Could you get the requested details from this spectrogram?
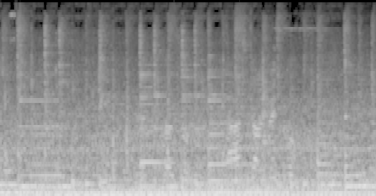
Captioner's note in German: auf Spanisch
